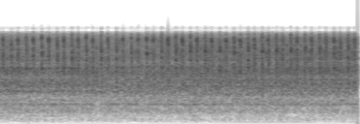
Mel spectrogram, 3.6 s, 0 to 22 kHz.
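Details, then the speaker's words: Audi 1.8, 90 hp, at idle: light, fast tapping, three to four per second, very loud and growing as it warms, absent cold. This follows cylinder-head repair. Owner suspects hydraulic lifters. "вот тут уже на шестой минуте усилил как-то я не знаю в каких мер очень очень громкий стук ну это на холостых оборотах"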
